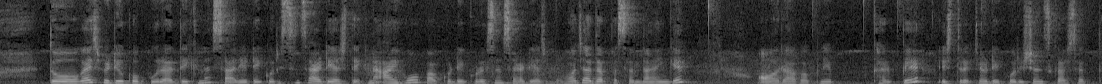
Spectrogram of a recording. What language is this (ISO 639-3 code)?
hin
